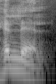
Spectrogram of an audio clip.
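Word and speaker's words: הילל: 이라고 원어는 그렇게 발음해야 돼, 헬렐.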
